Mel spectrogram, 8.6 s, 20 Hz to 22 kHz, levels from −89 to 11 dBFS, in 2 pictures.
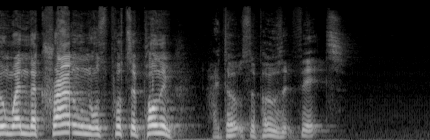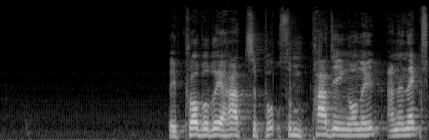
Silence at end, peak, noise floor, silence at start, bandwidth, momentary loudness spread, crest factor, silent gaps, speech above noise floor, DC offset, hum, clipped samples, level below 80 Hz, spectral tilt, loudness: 0 s; 0 dBFS; -61 dBFS; 0 s; 16.5 kHz; 15 LU; 18 dB; none; 44 dB; under 0.1%; 50 Hz at -55 dBFS; under 0.1%; -54 dBFS; -6 dB/octave; -18 LUFS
